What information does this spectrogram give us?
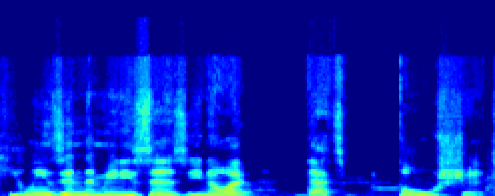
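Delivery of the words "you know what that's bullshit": put-on, utterly serious, grave tone with no joking. Retelling what someone in class said while leaning in: imitating a dead-serious tone. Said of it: "The most serious tone".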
